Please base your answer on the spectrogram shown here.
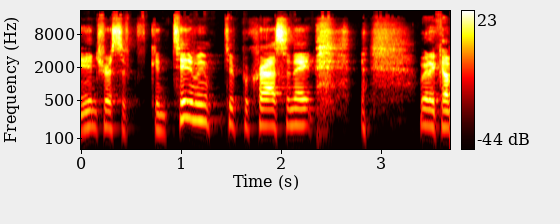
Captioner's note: laughing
